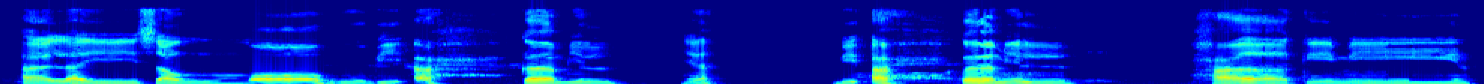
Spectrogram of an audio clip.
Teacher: ha ketika berharokat sukun maka harus jelas dalam melafalkannya seperti mengeluarkan nafas.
